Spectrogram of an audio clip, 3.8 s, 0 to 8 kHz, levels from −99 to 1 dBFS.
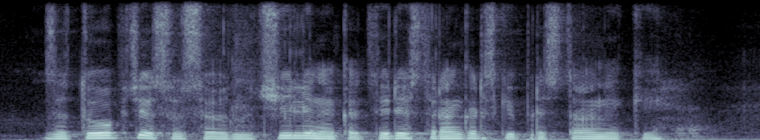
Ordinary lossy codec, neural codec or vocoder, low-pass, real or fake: none; none; none; real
